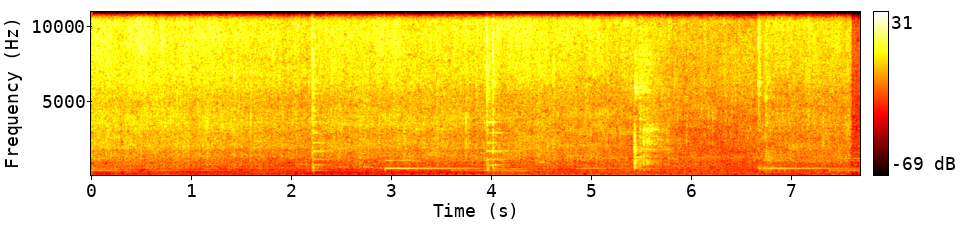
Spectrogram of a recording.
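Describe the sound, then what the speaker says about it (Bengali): Garlic cloves and a bay leaf fry in hot oil in a pan, a steady crackling sizzle broken every second or so by the scrape of stirring, with no one talking. "আমি এর মধ্যে দিয়ে দেব একটা তেজপাতা, আর দেব রসুন ফোড়ন। রসুনটাকে একটু লালচে করে ভেজে নেব।"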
